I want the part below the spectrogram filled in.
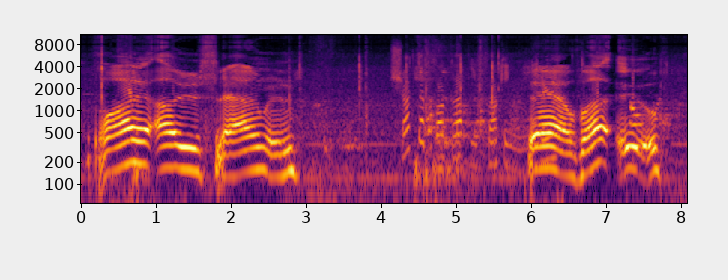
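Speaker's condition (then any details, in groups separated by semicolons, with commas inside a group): Cerebral palsy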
